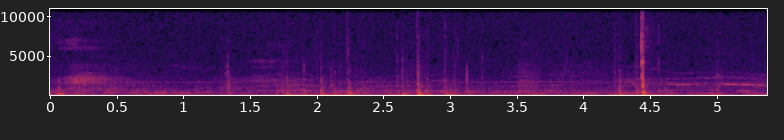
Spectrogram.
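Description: Typing on a computer keyboard while writing an index.html file in Linux: quiet, irregular key clicks in short bursts against a low background hum.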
